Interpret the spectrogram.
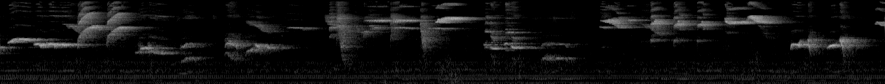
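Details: Vigorous song from a captive orange-headed thrush kept as a pet: dense, fast sequences of shrill whistles, trills and slurred notes that jump between pitches, delivered almost without pause, with a faint constant hum behind.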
